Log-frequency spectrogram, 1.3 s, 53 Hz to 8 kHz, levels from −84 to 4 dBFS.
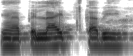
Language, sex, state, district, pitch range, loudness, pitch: Hindi, male, Uttar Pradesh, Ghazipur, 130-135 Hz, -14 LUFS, 130 Hz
